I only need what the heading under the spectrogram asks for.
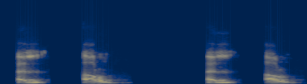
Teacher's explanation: ان الهمزه لها مخرج من اقصى الحلقه والهاء لها مخرج اخر من اقصى الحلقه هو الهمزه والهاء من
